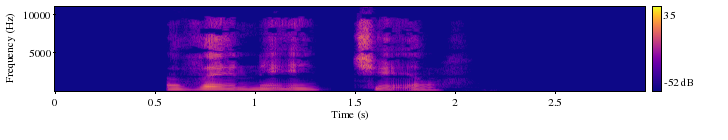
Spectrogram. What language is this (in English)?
Tepeuxila Cuicatec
